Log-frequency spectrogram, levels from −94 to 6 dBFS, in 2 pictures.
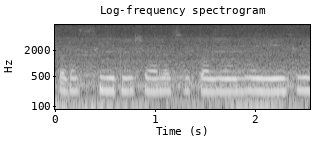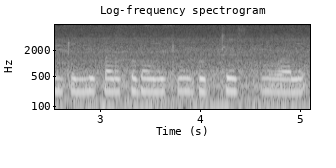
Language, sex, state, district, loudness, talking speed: Telugu, female, Andhra Pradesh, Sri Satya Sai, -14 LUFS, 120 wpm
